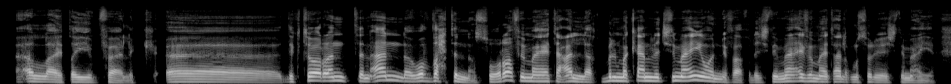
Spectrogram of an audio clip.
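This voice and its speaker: With hardly any pauses, a man talks at a fairly quick pace and medium pitch, swinging very widely in pitch, in a dry, close sound with no echo. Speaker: podcast host. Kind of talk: interview podcast.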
